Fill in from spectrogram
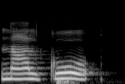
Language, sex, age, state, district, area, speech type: Kannada, female, 18-30, Karnataka, Chitradurga, rural, read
